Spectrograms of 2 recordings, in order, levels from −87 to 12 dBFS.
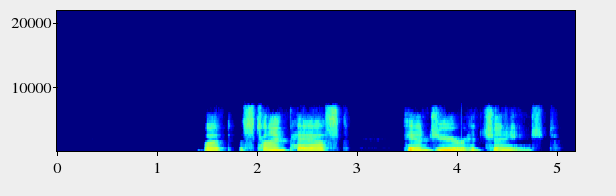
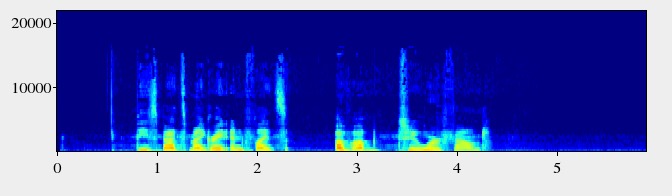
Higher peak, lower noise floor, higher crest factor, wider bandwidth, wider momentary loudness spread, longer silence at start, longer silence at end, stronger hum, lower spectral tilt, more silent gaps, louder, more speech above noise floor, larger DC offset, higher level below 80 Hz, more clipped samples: second, -12 dBFS vs -6 dBFS; first, -86 dBFS vs -70 dBFS; about the same, 20 dB vs 22 dB; second, 7.4 kHz vs 15 kHz; second, 11 LU vs 15 LU; first, 1.45 s vs 0.8 s; second, 0.35 s vs 1.6 s; neither; about the same, -4 dB/octave vs -4 dB/octave; neither; second, -30 LUFS vs -24 LUFS; first, 57 dB vs 47 dB; neither; about the same, -74 dBFS vs -72 dBFS; neither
